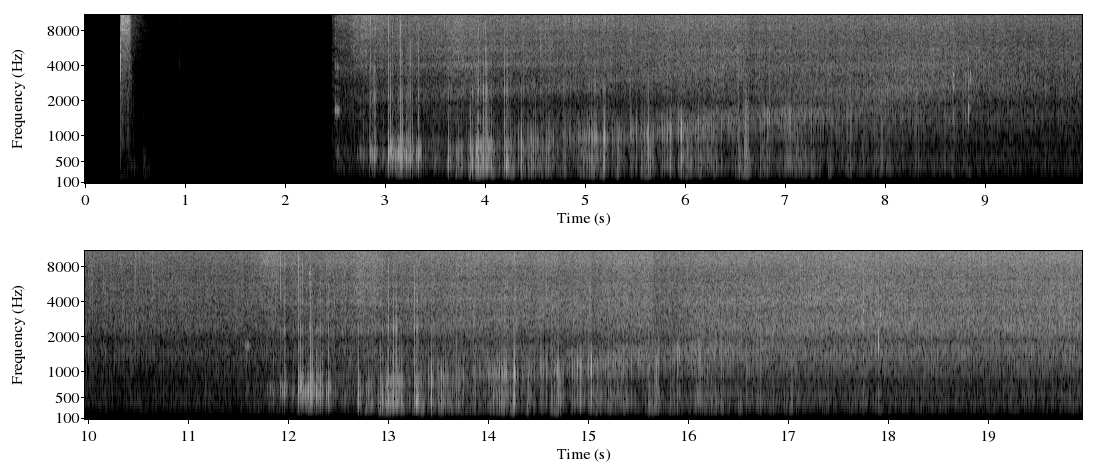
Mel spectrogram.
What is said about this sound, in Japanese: 話していたら炭酸抜けてきました。では追加の炭酸水を注がせていただきますね。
